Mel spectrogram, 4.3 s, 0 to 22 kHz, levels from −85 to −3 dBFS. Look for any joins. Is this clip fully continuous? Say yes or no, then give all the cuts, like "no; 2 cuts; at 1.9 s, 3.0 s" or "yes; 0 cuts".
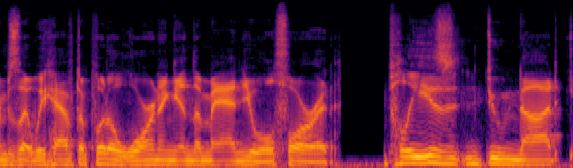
yes; 0 cuts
